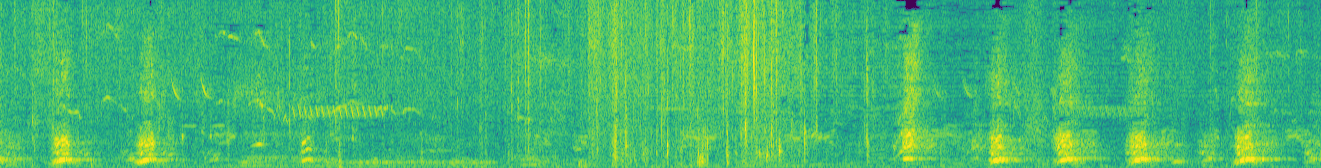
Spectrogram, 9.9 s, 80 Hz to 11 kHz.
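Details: Belgian Malinois litter, 7.5 weeks old, exploring a puppy rubble pile; early yips, a quieter stretch with people talking and clatter, then a run of five quick high yips near the end.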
